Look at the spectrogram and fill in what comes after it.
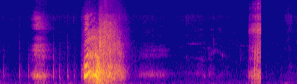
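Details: Sneezing on a hay fever day: a quick inward breath followed by one forceful sneeze and a softer sneeze after a pause.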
